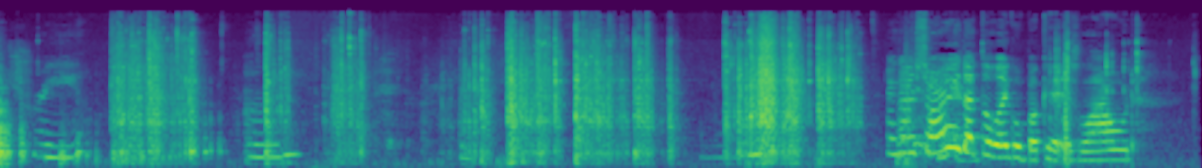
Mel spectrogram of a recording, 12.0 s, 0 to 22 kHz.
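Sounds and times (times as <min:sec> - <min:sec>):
plastic bricks rattling in bucket: 0:01.1 - 0:02.2, 0:04.6 - 0:08.7.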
